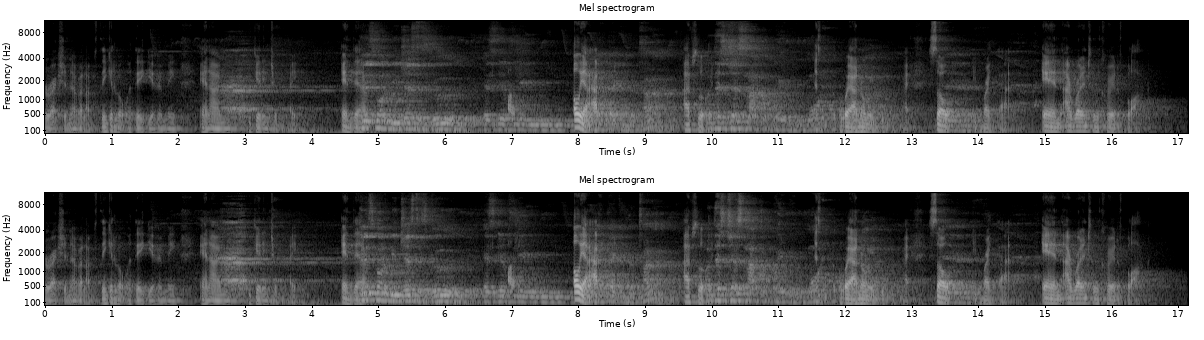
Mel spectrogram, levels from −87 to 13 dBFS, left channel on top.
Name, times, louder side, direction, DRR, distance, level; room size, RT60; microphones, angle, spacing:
voice 1, 0.0-2.8 3.1-3.8 4.4-4.9 6.9-7.1 7.9-8.3 9.6-10.0 11.9-12.5 12.9-13.6 14.0-14.5 15.0-16.5, right 1 dB, 5° right, 9 dB, 0.4 m, -31 dB
sound 1, 1.6-14.9, left 1 dB, 30° left, 1.9 m, -59 dB
sound 2, 2.4-8.0 8.6-8.7, right 4 dB, 75° right, 0.9 m, -45 dB
voice 2, 4.7-7.7 8.1-9.4 9.9-11.8 12.1-12.5 13.3-14.1, right 1 dB, 35° right, -6 dB, 1.5 m, -36 dB
15.0 x 6.1 x 8.2 m, 2.3 s
head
